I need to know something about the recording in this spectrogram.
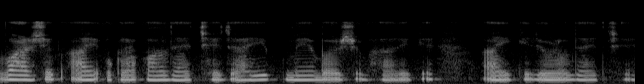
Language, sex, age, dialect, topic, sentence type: Maithili, female, 51-55, Southern/Standard, banking, statement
